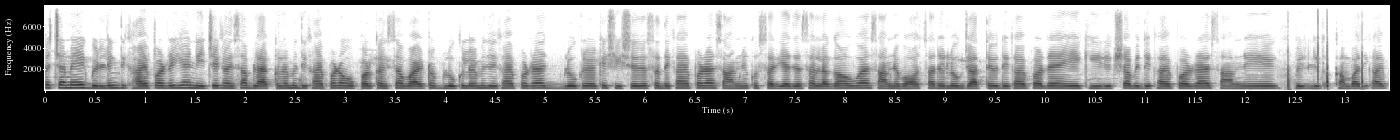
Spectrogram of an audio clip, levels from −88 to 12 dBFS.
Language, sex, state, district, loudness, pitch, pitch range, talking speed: Hindi, female, Bihar, Bhagalpur, -18 LUFS, 210 Hz, 205-225 Hz, 310 wpm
